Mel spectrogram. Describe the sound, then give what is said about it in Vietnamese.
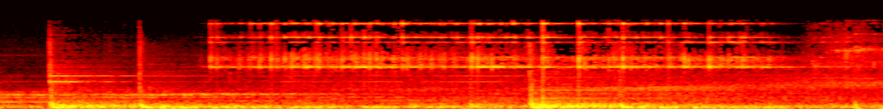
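A ritual master's bell jangles with bright, sustained metallic ringing tones and a few sharp strikes, over a low rumbling background. “Cái chuông của ông thầy cứ len ca len keng, nghe đến kỳ quái.”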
